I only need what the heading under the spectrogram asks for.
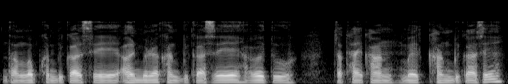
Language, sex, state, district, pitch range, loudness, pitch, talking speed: Nagamese, male, Nagaland, Kohima, 90-95 Hz, -18 LUFS, 90 Hz, 190 wpm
